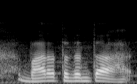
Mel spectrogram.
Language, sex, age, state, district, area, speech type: Kannada, male, 45-60, Karnataka, Chikkamagaluru, rural, spontaneous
